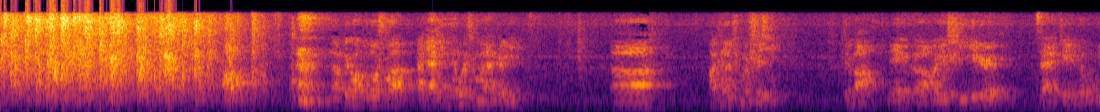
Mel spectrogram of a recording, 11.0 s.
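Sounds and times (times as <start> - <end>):
audience applause: 0.0 - 2.7
speech: 3.8 - 5.4, 6.1 - 10.9.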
